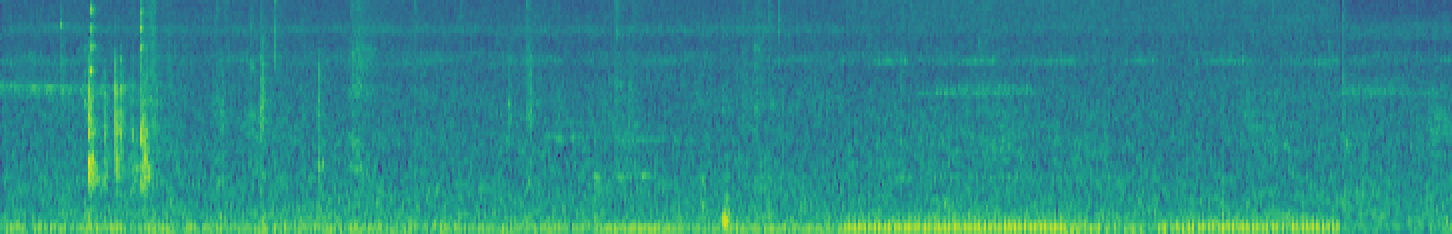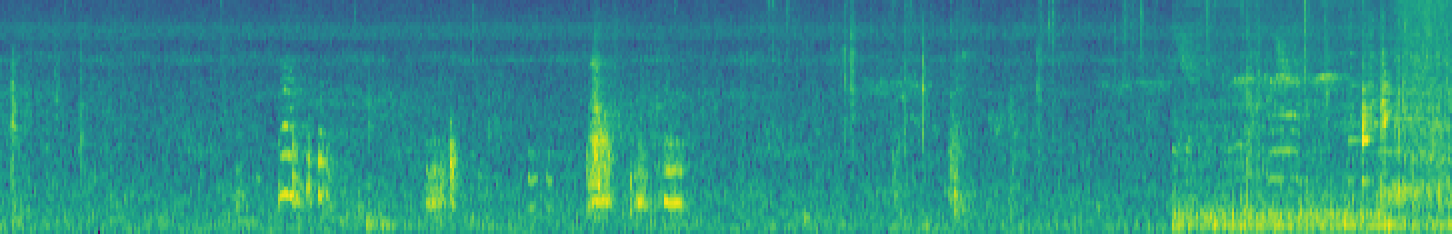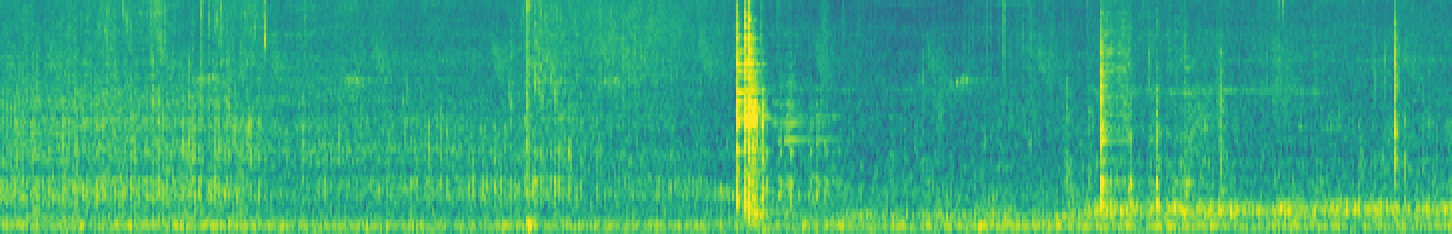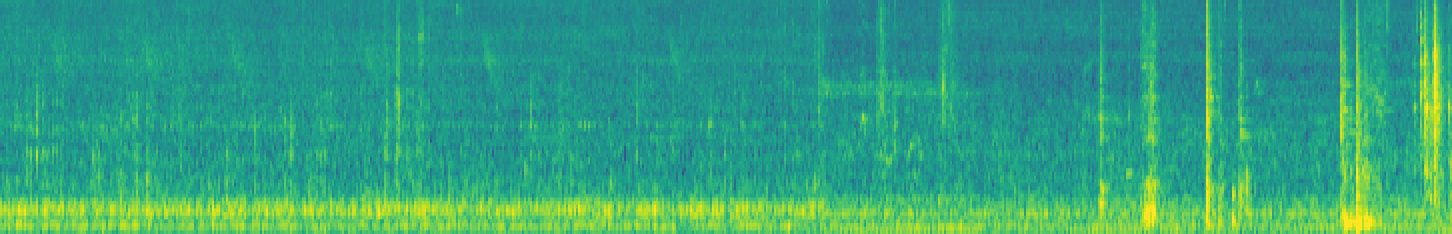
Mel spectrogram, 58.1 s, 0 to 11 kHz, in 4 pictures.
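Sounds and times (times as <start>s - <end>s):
pot lids clattering: 28.0s - 28.6s, 36.4s - 37.6s, 39.9s - 41.4s, 54.5s - 56.2s, 57.0s - 58.0s
spoon scraping in metal pot: 39.2s - 41.3s.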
